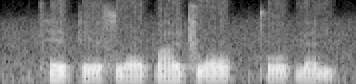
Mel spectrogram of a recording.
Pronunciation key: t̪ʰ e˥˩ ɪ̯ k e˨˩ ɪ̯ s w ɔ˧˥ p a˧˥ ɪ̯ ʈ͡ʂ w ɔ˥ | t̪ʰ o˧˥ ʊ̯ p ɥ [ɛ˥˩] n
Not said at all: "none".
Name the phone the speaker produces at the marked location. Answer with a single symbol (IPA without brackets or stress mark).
ɛ˥˩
